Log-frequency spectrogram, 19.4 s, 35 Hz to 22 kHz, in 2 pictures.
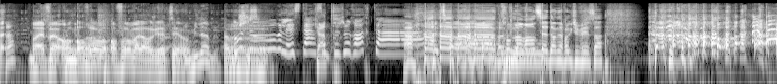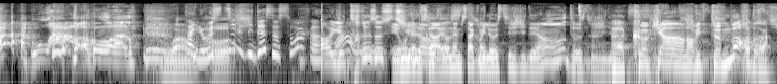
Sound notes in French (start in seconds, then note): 3.0 enjouée; 8.1 rires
